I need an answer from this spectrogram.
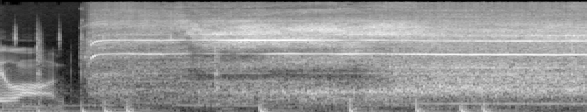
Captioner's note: power tool whizzing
